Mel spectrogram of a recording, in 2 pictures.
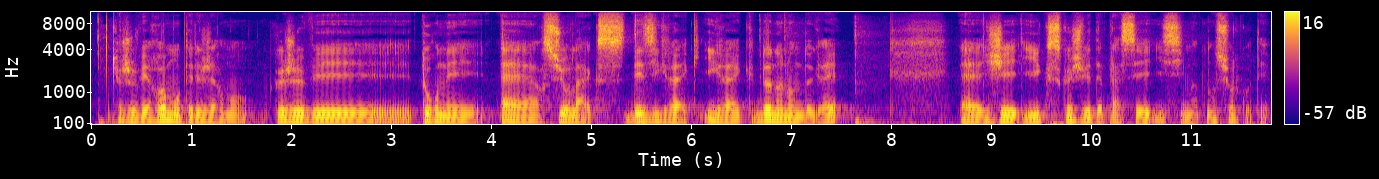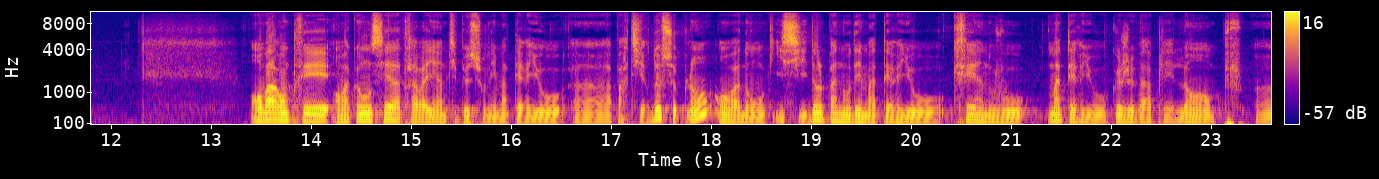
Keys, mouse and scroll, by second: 0.7 click, 3.8 r, 8.6 g, 9.9 click, 10.1 middle click, 12.3 middle click, 16.0 middle click, 16.4 middle click, 17.9 click, 19.9 click, 20.9 click.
